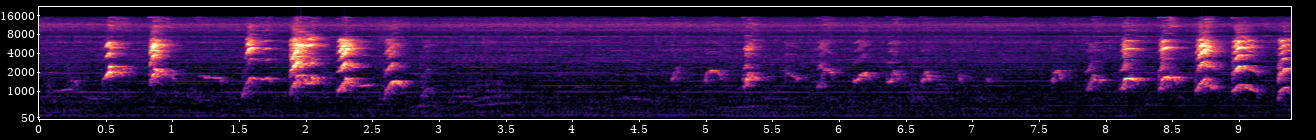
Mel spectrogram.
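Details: Poodle giving high, short yips and whimpers in three quick bursts of four to six notes each, separated by quieter stretches of thin whining; steady low background hum throughout.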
